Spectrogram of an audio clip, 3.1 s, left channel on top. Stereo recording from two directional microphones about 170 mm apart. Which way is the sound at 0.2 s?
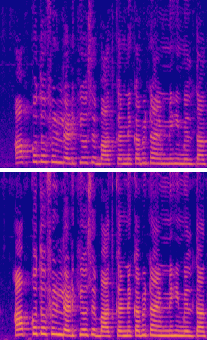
50° right (ahead or behind).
